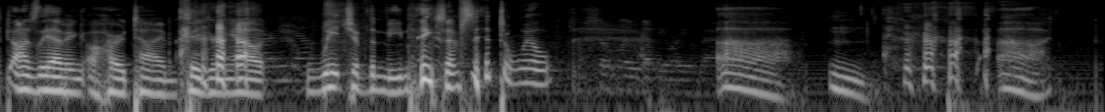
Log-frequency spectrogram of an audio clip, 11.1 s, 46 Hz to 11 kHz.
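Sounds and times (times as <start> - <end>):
man murmuring: 7.2 - 8.9, 9.8 - 10.6
man sighing: 7.2 - 9.0, 9.9 - 10.7.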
